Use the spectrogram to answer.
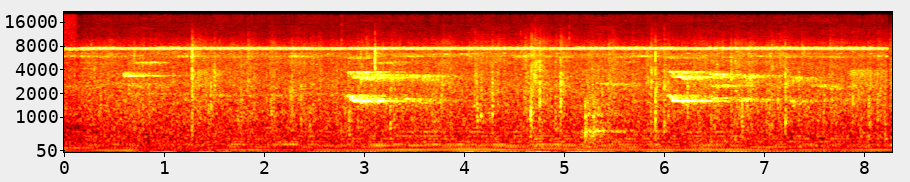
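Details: A woodpecker in the Corcovado National Park rainforest, Costa Rica, in the early morning gives two bursts of sharp, ringing notes about three seconds apart, with a few dry taps, over a steady high insect whine and a low rumble.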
